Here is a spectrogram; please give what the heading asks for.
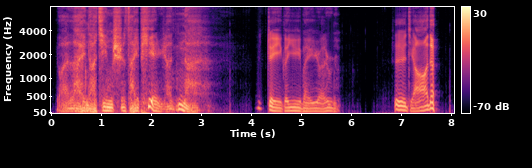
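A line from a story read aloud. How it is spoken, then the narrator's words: Laughing. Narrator (Chinese): 万无敌他笑着说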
